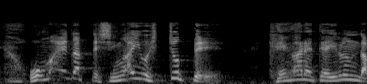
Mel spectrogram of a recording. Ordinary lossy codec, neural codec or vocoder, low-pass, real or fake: none; none; 7.2 kHz; real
